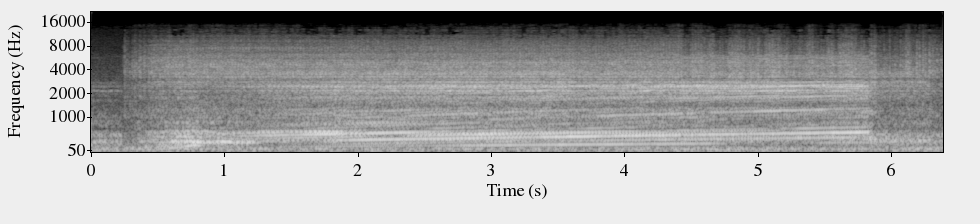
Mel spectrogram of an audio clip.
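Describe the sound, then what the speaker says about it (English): A small electric motor of a Silverlit RC Ferrari Enzo toy car driving full speed forward whines steadily at high speed, its pitch rising slightly, then cuts off abruptly after several seconds. "go full speed forward so they can hear the motor"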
